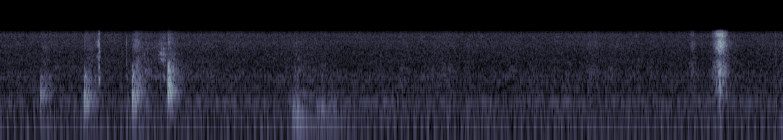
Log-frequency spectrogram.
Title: Funny dog sneezes MUST WATCH!!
